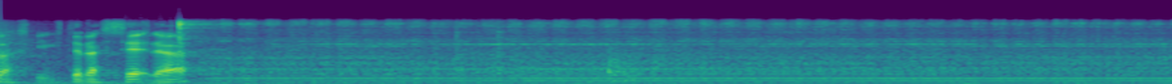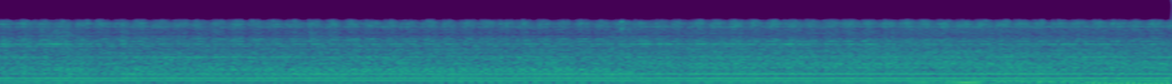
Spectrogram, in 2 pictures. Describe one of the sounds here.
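An espresso machine hums steadily as it brews.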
